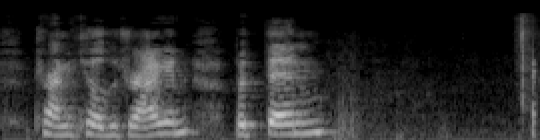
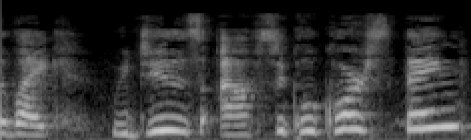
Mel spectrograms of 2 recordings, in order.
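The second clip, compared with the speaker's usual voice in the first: normal talking voice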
